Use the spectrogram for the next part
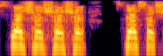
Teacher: तो मुंह के अगले भाग से हवा निकल रही है केवल, तो कंपन नहीं हो रहा, यहाँ कंपन नहीं हो रहा। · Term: अघोष वर्ण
